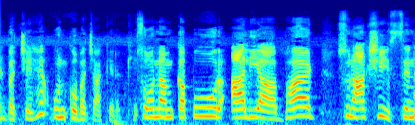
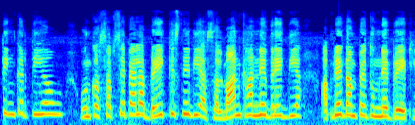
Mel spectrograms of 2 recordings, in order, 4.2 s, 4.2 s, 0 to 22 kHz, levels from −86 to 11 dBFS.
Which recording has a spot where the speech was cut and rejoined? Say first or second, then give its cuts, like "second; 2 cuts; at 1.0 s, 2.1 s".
first; 1 cut; at 1.4 s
